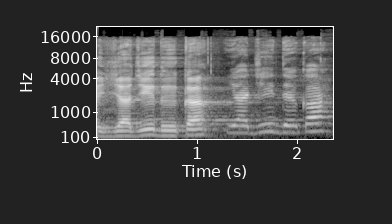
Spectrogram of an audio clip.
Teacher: دال ساکن میں قلقلہ ہوگا، خوب ظاہر کریں گے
